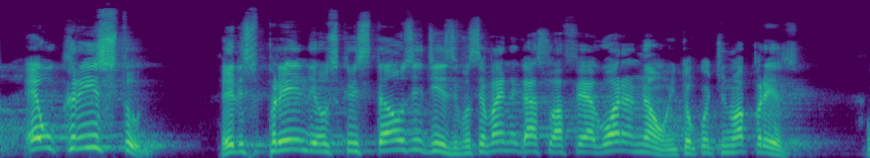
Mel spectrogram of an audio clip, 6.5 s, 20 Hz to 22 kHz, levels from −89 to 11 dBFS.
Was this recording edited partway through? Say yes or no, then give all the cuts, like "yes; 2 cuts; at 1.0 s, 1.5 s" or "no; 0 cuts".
yes; 1 cut; at 1.5 s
